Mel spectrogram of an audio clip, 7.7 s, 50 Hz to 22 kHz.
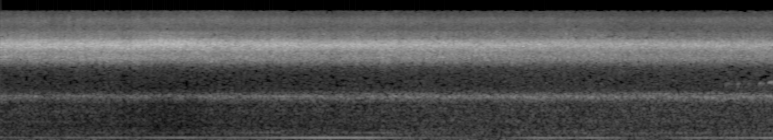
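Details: Periodical cicada chorus during a 17-year mass emergence in Illinois: a steady, piercing high drone with a lower humming band, accompanied by a deep continuous mechanical hum underneath.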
